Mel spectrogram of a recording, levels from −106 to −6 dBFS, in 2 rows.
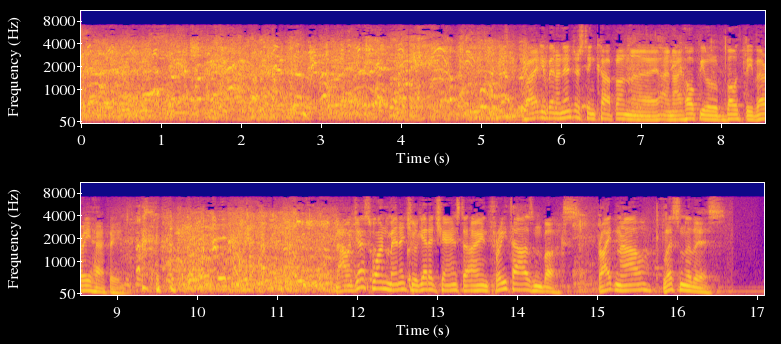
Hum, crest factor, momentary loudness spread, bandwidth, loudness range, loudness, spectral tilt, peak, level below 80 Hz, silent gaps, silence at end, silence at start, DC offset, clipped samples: none; 14 dB; 5 LU; 7.4 kHz; 3 LU; -14 LUFS; -4.5 dB/octave; 0 dBFS; -46 dBFS; none; 0.1 s; 0 s; 0.2%; under 0.1%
